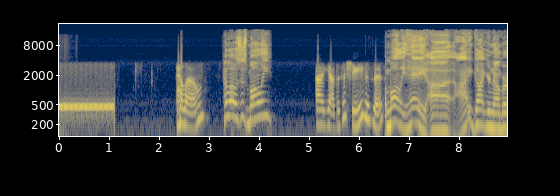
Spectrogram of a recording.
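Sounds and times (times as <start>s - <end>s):
telephone dial tone: 0.0s - 1.1s
speech: 2.4s - 4.3s, 5.2s - 8.9s.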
